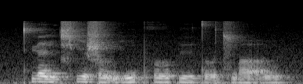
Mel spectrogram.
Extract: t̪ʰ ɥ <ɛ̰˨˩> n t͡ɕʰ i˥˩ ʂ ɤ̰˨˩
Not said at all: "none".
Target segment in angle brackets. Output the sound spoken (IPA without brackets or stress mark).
ɛ˥˧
